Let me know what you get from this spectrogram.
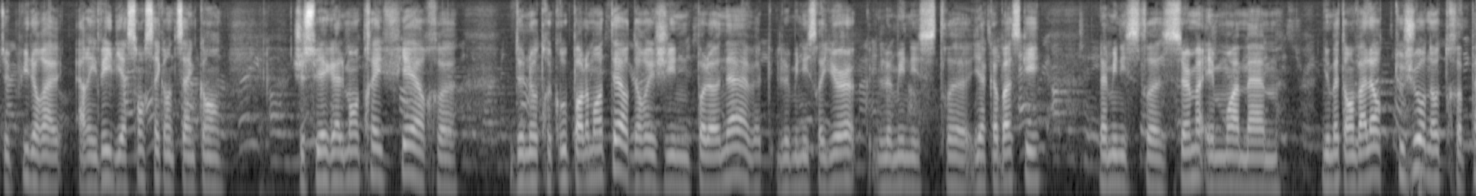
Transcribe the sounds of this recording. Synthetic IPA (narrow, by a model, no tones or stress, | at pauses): d̪̥əpɥilɔʁaa̰ʁiveiljasɑ̃sɛ̃kɑ̃t̪sɛ̃kɑ̃ | ʒ̥əsɥieɡalmɑ̃t̪χɛfjɛʁ | d̪ənɔt̪χəɡʁupːaʁləmɑ̃t̪ɛʁd̪ɔʁiʒinpɔlɔnɛavɛkləminist̪χəjləminist̪χəjakɔbaskʲilaminist̪χəsɛmaʔemwamɛm | numɛt̪χɑ̃valœʁt̪uʒuʁnɔt̪χəp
